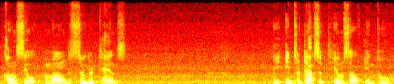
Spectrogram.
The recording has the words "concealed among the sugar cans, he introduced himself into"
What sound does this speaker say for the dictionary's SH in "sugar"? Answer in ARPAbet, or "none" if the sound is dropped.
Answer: S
